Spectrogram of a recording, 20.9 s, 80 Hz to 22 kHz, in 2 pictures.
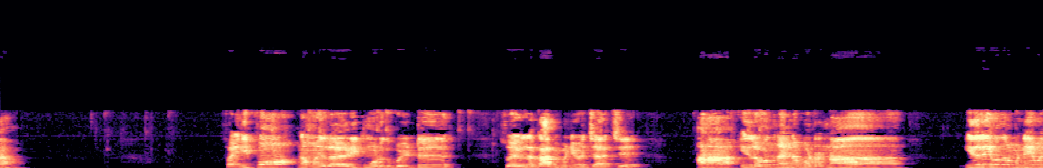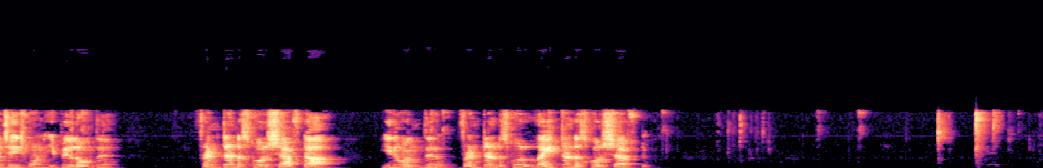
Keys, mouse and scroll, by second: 1.8 ctrl+s, 2.0 middle click, 3.0 scroll up 1, 3.2 click, 4.1-5.2 drag, 5.2-7.6 middle drag, 7.6 click, 8.3-11.3 middle drag, 11.3 click, 14.8 click, 16.0-19.1 drag.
